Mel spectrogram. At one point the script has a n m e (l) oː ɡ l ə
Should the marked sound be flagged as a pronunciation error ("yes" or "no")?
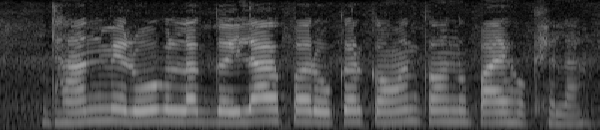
yes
